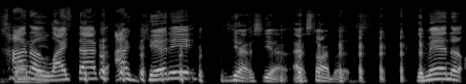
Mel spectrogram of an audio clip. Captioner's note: laughs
